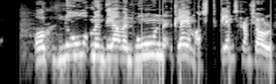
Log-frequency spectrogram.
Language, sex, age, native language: Icelandic, male, 18-19, Japanese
